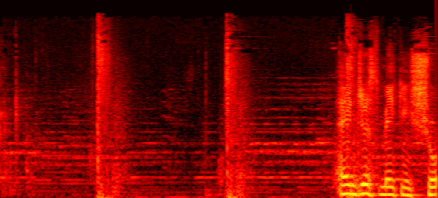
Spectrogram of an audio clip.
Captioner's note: object thumping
